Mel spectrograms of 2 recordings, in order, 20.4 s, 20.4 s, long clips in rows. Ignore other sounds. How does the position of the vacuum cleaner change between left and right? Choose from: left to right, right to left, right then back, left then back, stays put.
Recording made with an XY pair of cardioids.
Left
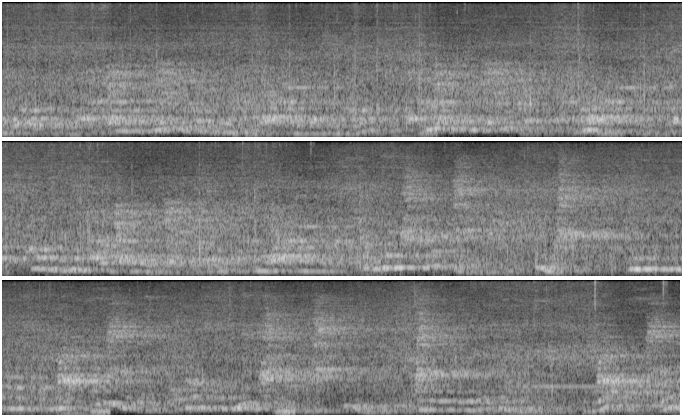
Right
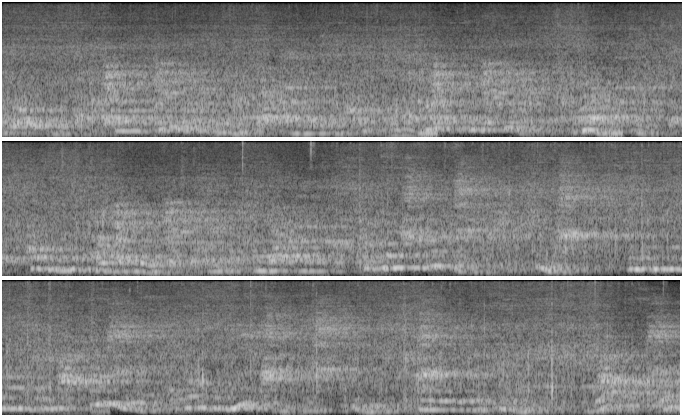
left to right.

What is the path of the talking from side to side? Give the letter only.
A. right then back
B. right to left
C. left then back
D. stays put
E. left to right
C.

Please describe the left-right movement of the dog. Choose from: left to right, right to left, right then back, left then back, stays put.
right to left.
